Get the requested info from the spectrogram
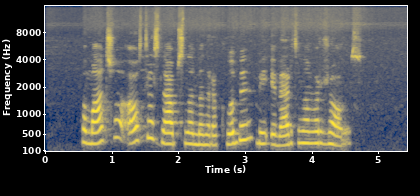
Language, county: Lithuanian, Šiauliai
